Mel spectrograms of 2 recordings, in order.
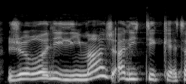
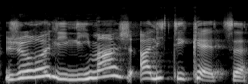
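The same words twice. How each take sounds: First: Said in the usual way. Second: Slow instruction read. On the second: Shown as a demonstration. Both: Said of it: "instruction read then repeated".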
